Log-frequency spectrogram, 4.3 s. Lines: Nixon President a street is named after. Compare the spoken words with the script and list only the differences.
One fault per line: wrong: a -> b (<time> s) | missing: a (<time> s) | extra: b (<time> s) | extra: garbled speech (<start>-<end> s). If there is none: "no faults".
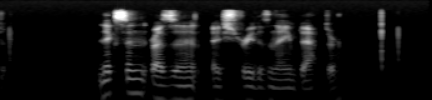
no faults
